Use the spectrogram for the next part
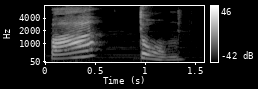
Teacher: so stress on the second syllable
